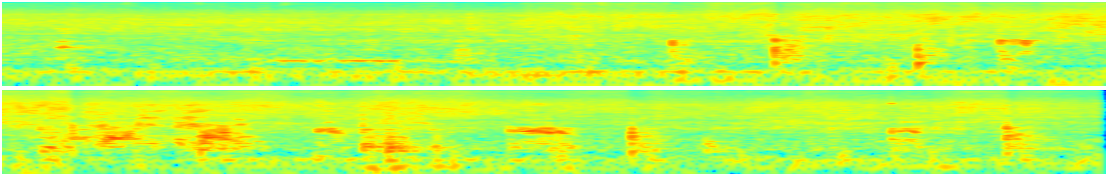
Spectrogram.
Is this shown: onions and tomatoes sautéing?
yes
